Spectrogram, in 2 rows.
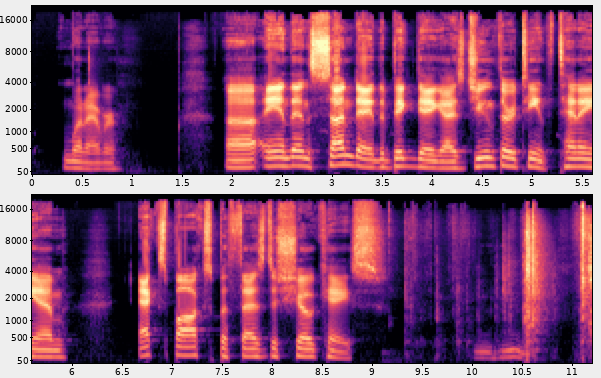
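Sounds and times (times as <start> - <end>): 
speech: 0.3 - 1.0, 1.6 - 6.0, 6.7 - 9.2, 10.0 - 10.6
printed sheet of paper rustling while handled: 9.2 - 11.2
short hummed vocal sound: 10.0 - 10.6.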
